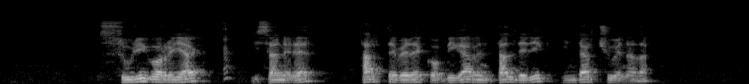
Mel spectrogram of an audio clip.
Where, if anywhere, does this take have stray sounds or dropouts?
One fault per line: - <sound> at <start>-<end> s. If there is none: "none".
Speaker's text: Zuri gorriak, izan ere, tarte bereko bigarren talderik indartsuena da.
- laugh at 2.2-2.4 s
